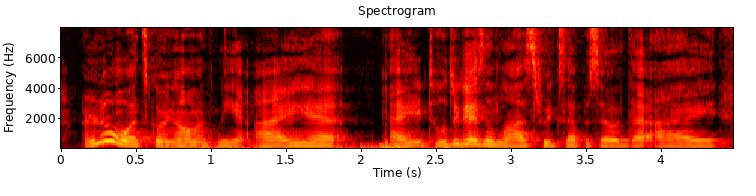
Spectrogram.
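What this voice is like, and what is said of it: Sick-sounding voice. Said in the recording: “As you may be able to hear in my voice, I'm a little bit sick.”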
